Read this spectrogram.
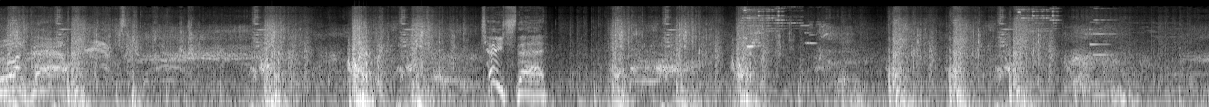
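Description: Zombies growl and groan.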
